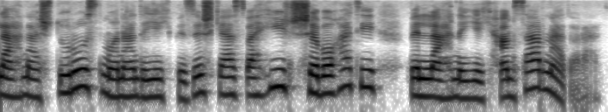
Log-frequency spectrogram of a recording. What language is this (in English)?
Persian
